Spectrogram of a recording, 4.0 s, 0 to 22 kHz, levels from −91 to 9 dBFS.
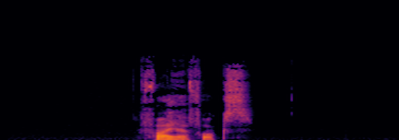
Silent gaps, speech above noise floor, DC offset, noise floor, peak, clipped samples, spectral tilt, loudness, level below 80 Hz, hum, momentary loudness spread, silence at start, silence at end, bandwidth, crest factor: none; 56 dB; under 0.1%; -83 dBFS; -8 dBFS; under 0.1%; -4.5 dB/octave; -28 LUFS; -78 dBFS; none; 17 LU; 1.45 s; 1.55 s; 12.5 kHz; 24 dB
